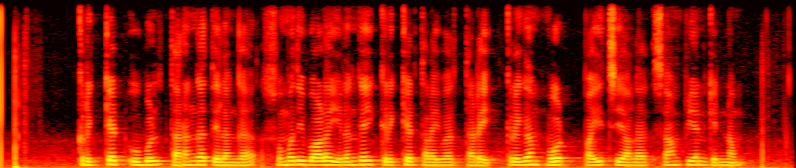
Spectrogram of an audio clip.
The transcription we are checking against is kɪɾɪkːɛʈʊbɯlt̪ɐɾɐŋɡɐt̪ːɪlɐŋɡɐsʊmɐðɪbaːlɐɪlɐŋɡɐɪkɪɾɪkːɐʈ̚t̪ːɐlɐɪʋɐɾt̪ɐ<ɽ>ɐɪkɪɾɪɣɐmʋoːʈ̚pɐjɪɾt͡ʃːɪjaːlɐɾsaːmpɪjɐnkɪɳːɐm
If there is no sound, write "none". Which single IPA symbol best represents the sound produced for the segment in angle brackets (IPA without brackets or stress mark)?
ɽ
